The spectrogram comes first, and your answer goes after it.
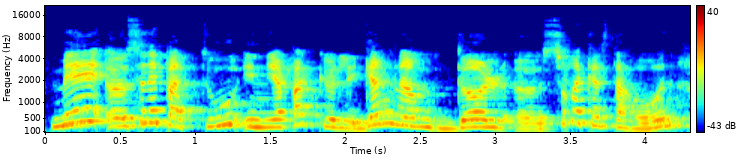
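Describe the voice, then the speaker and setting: A woman's voice: on the high side, expressive, normal speed, echoey room, highs cut off. A woman co-hosting a travel vlog, chatting casually as a guide with lots of fillers. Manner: chatty, many fillers, laughs at herself. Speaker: travel vlogger. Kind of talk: casual guide talk with a co-host.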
